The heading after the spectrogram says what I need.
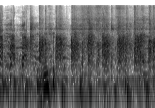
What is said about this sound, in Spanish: Gracias por ese aplauso solitario.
